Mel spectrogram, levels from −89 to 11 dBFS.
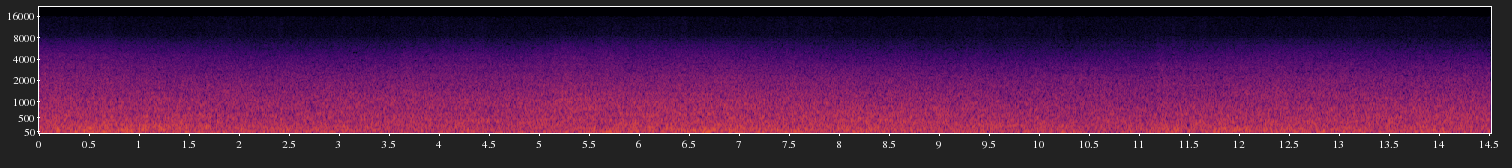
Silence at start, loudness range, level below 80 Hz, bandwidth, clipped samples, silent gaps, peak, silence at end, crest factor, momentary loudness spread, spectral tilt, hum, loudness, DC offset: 0 s; 2 LU; -40 dBFS; 16.5 kHz; under 0.1%; none; -18 dBFS; 0 s; 14 dB; 3 LU; -6.5 dB/octave; none; -33 LUFS; under 0.1%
